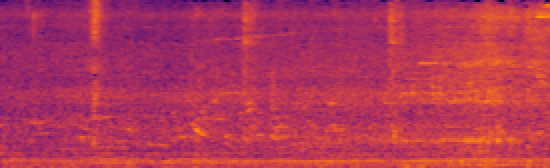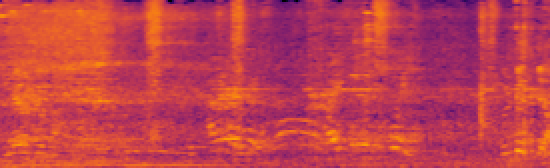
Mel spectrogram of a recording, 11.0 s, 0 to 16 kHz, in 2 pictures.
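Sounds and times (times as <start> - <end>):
people talking indistinctly: 1.2 - 11.0.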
